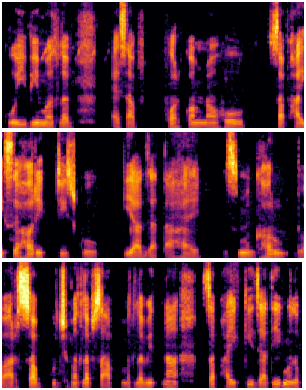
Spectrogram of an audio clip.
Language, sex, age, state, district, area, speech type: Hindi, female, 30-45, Uttar Pradesh, Ghazipur, rural, spontaneous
